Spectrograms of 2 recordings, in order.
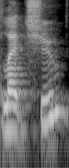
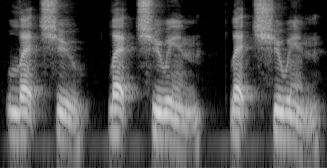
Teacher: In American English and Australian English, we have T plus Y is a ch.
